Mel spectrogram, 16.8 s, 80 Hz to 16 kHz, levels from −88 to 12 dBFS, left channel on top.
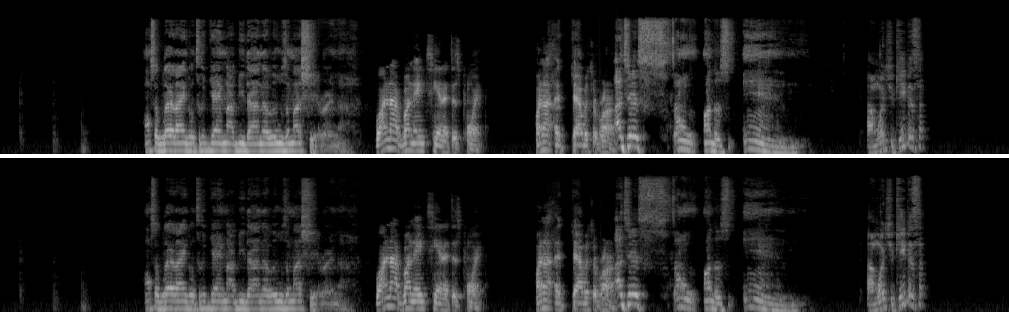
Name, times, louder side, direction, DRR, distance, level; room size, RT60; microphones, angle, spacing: voice 1, 2.4-5.9 9.6-9.7 10.2-13.3, left 4 dB, 45° left, 0.3 m, -30 dB
voice 2, 6.3-8.0 8.9-10.3, left 2 dB, 70° left, 0.9 m, -28 dB
voice 3, 14.4-15.3, right 1 dB, 5° right, 1.2 m, -35 dB
3.4 x 2.2 x 3.5 m
head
